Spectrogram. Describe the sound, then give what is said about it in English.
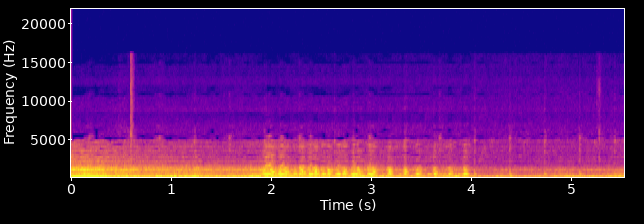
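A deep, continuous rumble of thunder rolls throughout, loud, while a burst of rhythmic, evil-sounding laughter cackles over it in the middle before fading back into the roar. “This sound effect was just labeled as thunder, not thunder plus evil laughing.”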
